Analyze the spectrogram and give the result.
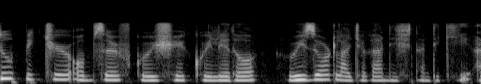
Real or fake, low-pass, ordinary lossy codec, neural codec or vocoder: real; 7.2 kHz; none; none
